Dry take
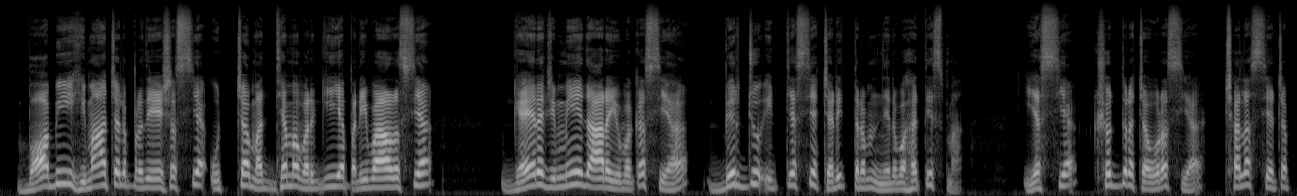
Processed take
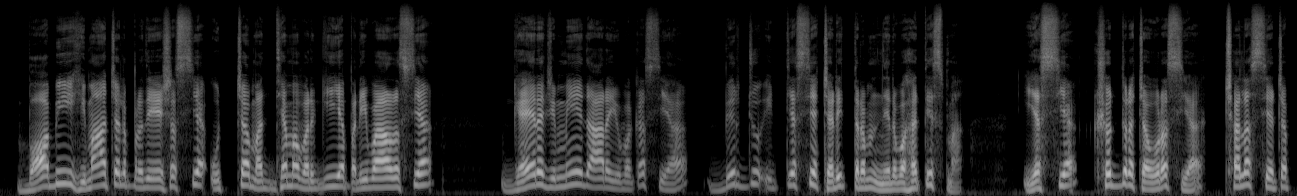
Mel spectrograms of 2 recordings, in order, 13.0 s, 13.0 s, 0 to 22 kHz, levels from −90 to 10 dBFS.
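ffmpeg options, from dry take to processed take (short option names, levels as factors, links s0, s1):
-af "volume=3.16,afade=t=out:st=5.34:d=0.73:silence=0.446684,afade=t=in:st=7.71:d=0.48:silence=0.251189"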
